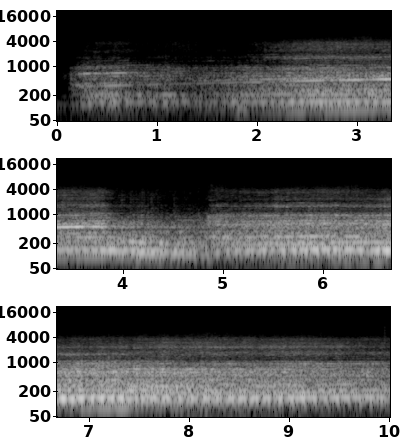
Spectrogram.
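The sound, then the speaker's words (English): A car engine turns over and catches, then settles into a steady low rumble that swells as the vehicle pulls away, holding a loud continuous drone with no voices. “Start up the car.”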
